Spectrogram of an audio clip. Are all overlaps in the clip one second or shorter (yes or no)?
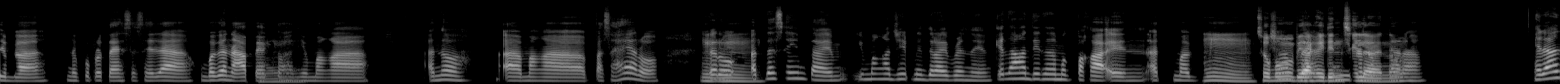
no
